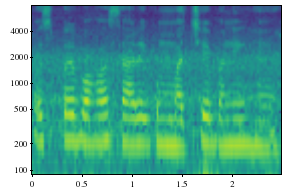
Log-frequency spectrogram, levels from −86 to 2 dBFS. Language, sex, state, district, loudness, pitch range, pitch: Hindi, female, Uttar Pradesh, Lucknow, -16 LUFS, 195-210 Hz, 200 Hz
